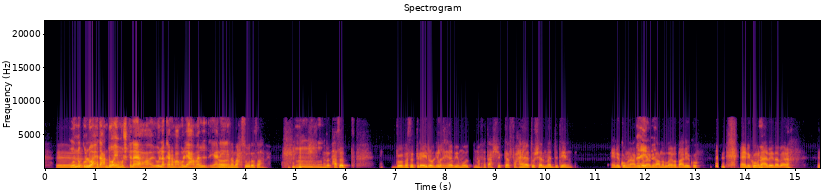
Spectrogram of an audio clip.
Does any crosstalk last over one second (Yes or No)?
No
